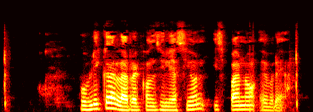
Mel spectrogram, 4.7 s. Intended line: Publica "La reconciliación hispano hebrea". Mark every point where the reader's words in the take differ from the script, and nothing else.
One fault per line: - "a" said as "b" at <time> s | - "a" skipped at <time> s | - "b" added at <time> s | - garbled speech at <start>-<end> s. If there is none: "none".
none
